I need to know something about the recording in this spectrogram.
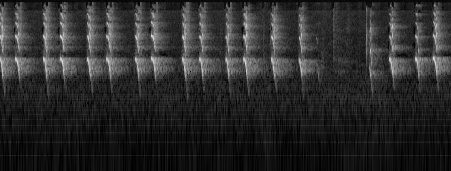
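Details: Pet male guinea pig chirping in a fast, even series of shrill, bird-like notes, about two or three each second, broken by a short gap before the chirps resume at the same pace.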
